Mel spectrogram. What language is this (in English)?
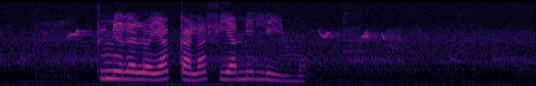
Tswana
